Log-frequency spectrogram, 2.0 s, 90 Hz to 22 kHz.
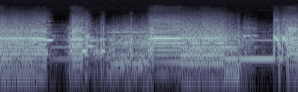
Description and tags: Randomly played, spliced and quantized guitar track.
120bpm, buzz, distortion, gtr, guitar, loop, overdrive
